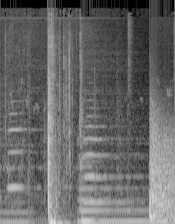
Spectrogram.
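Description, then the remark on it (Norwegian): A ladder is set against a cave wall with a solid, hollow thunk, followed a moment later by a second, softer knock as it settles, over a low steady hum. “setter en stige inntil huleveggen og klatrer opp.”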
